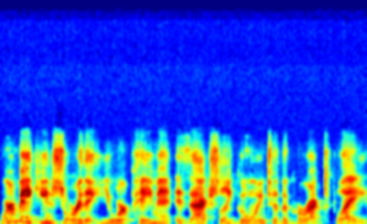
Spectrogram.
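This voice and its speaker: A woman with a Southern US accent speaks fairly quickly, her high voice bright and sharp in tone. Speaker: payments analyst. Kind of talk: webinar panel chat.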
